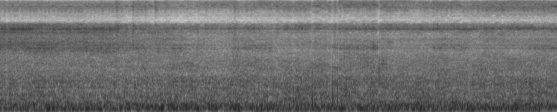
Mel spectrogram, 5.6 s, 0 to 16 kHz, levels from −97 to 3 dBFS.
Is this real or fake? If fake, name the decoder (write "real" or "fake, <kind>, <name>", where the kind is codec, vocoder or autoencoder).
fake, codec, SNAC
